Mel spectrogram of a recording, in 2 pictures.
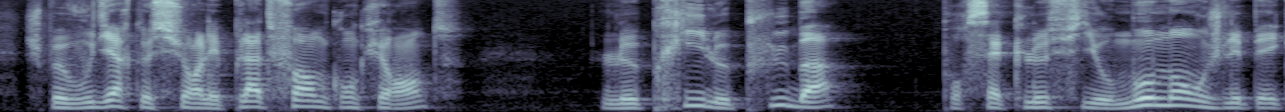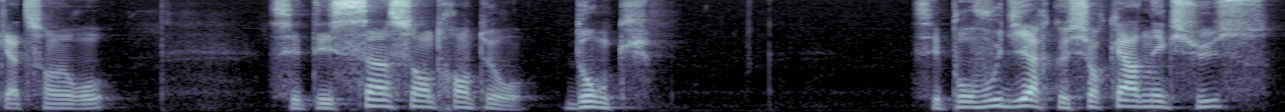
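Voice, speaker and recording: Chatty, enthusiastic French-speaking man. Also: medium pitch. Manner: enthusiastic, chatty, many fillers and restarts. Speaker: card collecting YouTuber. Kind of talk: casual unboxing chat to camera.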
